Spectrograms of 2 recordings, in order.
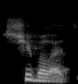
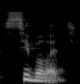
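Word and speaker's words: shibboleth: said they unto him say now shibolet and he said siet for he could not frame to pronounce it right then they took him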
